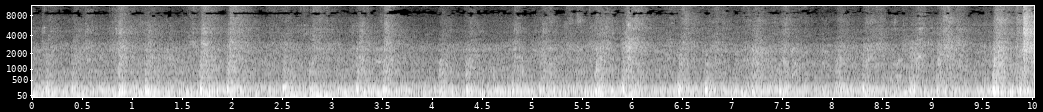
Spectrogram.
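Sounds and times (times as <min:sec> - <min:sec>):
train rumble: 0:00.0 - 0:10.0
train wheels clattering over rail joints: 0:00.0 - 0:10.0.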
